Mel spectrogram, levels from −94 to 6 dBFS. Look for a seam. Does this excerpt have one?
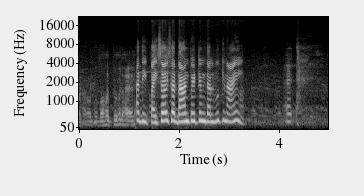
yes; 1 cut; at 1.2 s

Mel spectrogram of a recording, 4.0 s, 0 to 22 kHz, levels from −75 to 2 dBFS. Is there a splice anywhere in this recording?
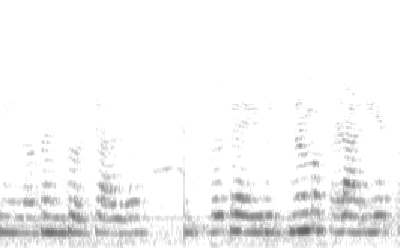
yes; 1 cut; at 1.8 s

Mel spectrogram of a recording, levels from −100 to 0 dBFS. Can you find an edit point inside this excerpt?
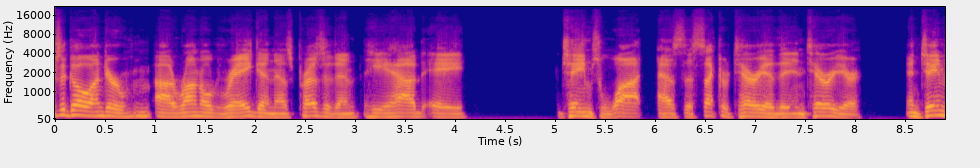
no; 0 cuts

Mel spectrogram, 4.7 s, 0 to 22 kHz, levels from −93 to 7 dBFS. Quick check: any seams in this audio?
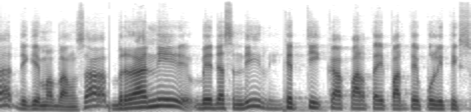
yes; 2 cuts; at 1.0 s, 2.7 s

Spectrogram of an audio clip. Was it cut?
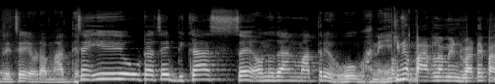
yes; 2 cuts; at 0.8 s, 3.9 s

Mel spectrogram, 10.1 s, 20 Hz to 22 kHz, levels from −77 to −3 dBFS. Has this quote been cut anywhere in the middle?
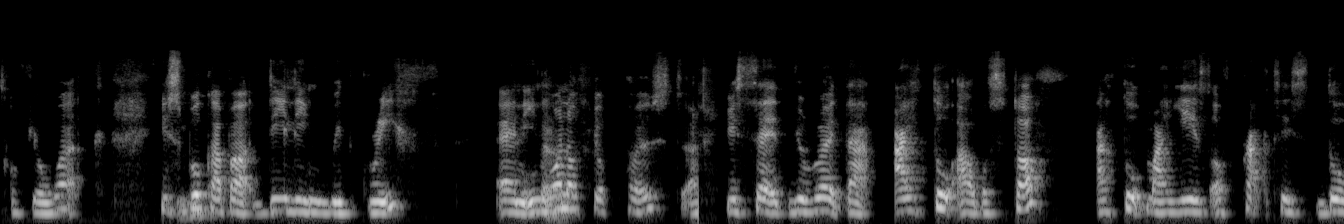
yes; 2 cuts; at 5.1 s, 6.6 s

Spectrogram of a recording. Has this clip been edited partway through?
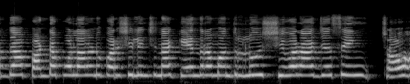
no; 0 cuts

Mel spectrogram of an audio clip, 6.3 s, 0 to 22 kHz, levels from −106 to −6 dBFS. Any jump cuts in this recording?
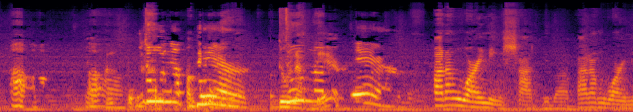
yes; 3 cuts; at 1.2 s, 2.6 s, 4.2 s

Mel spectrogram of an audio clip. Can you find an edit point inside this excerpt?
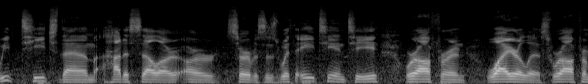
no; 0 cuts

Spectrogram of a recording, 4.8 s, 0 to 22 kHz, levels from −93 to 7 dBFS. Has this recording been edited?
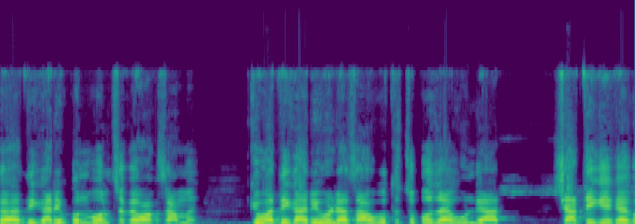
no; 0 cuts

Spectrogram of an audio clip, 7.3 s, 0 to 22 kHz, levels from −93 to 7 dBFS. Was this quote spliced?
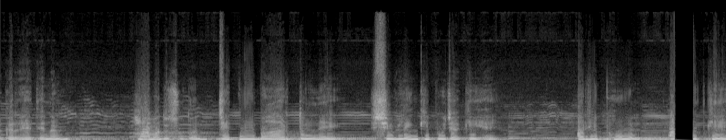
yes; 1 cut; at 2.1 s

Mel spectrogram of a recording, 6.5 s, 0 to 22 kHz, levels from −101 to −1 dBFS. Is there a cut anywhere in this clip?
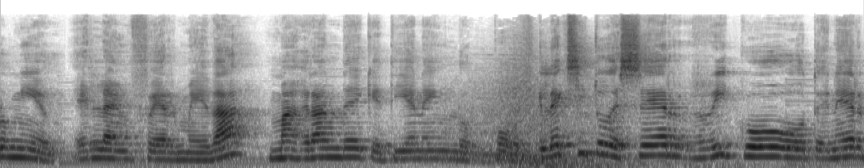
yes; 1 cut; at 4.0 s

